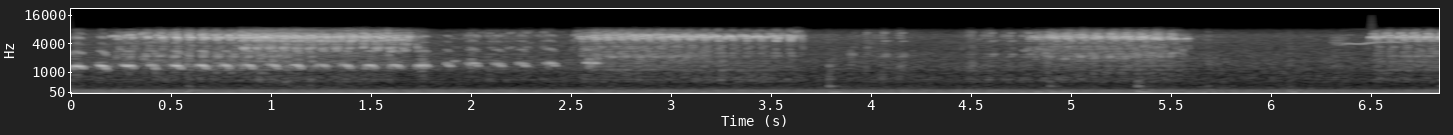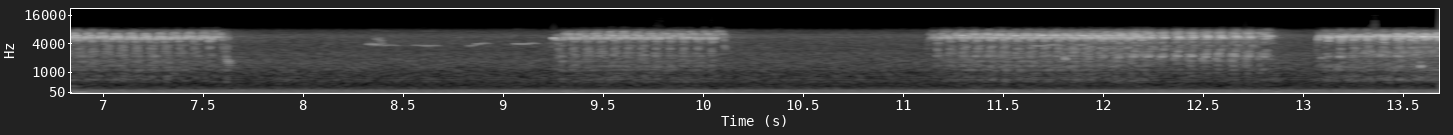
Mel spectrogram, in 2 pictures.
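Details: Hungry barn owl chicks inside a nest box in Spain, recorded 28 November 2023, one chick very weak; harsh, broad hissing bursts lasting one to two seconds, repeated after short pauses, with faint thin whistles and a steady low hum.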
